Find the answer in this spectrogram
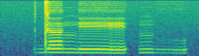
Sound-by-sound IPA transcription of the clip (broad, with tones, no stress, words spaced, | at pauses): dɜ˨ ŋeː˨ | ŋṳ˨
